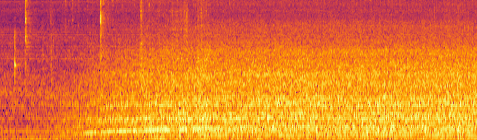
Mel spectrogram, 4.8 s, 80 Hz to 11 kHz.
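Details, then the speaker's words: Antec case, rear fan on a 5-year-old computer, just replaced after the old one began grinding. On its three-speed switch the fan steps low, medium, high with a soft, smooth whir and no grinding, running normally. "Now we got the speed control here. You can hear that? That's low. That's medium. That's high."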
